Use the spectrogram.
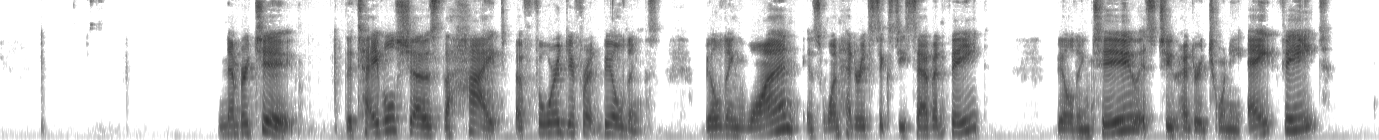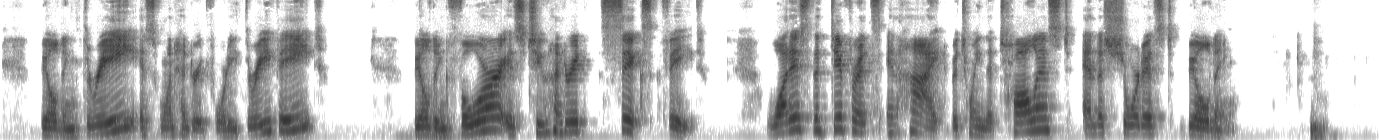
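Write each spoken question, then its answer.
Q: What is the difference in height between the tallest and the shortest building?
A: 85 feet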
